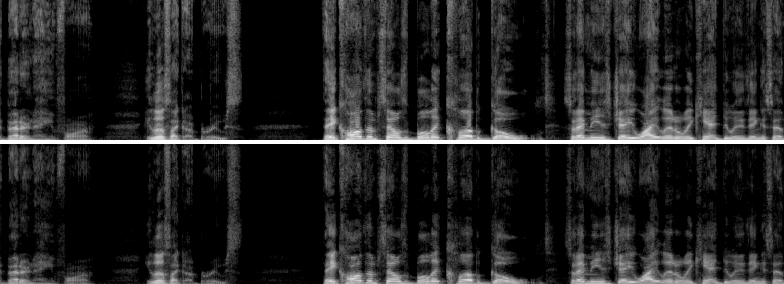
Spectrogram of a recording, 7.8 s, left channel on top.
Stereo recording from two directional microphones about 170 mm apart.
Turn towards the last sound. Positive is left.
turn(degrees=45)  # may be behind; listen again after turning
